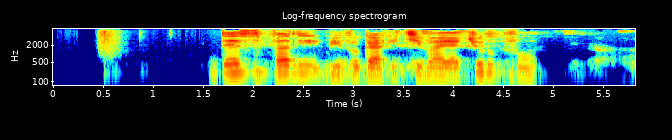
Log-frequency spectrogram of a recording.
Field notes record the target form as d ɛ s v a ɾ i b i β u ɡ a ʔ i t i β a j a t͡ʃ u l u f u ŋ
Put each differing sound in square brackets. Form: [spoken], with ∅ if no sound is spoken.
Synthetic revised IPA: d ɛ s v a [l] i b i [v] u ɡ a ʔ i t i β a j a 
